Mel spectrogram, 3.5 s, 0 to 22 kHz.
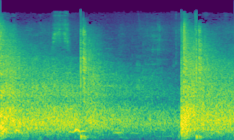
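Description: Black Hat Neon Mundschutz firework compound battery of 170 shots firing outdoors at a fireworks show, with two sharp loud bangs standing out above a steady crackling, hissing wash of explosions.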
